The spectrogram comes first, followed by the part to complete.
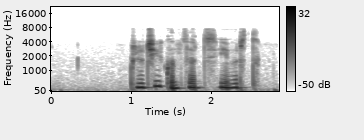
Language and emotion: Russian, sad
